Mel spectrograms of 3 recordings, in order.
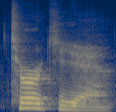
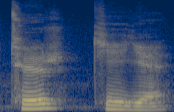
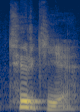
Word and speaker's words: Türkiye: So I hear a lot of people pronounce this as Türkiye or Türkiye. The correct pronunciation is Türkiye. Türkiye. Türkiye. Slowly. Türkiye. Türkiye. Keep it sharp, keep it short. Don't stretch it out.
